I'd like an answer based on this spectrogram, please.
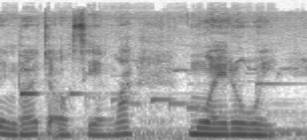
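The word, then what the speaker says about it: មួយរយ: เอง นะ คะ 100 จะ ออก เสียง ว่า มวย โรย มวย รวย แปล ว่า 100 นะ คะ ต่อ ไป นะ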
